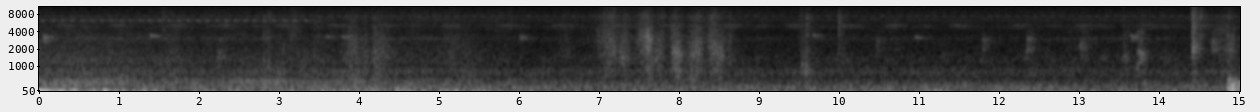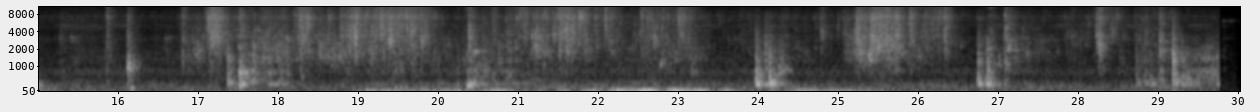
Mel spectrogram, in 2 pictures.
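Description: Hands splashing and rubbing soapy water over a tubeless tyre and its alloy rim, spreading foam along the bead to check for air leaks. Quieter at first, then a run of short wet splashes and scrubs in the second half.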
